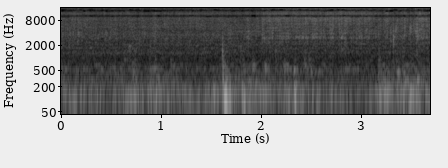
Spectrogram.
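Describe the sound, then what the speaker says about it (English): Warm water runs steadily from a tap, splashing over a gloved hand in a sink, with a brief louder splash partway through. "I'm just going to rinse it off before taking it off."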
